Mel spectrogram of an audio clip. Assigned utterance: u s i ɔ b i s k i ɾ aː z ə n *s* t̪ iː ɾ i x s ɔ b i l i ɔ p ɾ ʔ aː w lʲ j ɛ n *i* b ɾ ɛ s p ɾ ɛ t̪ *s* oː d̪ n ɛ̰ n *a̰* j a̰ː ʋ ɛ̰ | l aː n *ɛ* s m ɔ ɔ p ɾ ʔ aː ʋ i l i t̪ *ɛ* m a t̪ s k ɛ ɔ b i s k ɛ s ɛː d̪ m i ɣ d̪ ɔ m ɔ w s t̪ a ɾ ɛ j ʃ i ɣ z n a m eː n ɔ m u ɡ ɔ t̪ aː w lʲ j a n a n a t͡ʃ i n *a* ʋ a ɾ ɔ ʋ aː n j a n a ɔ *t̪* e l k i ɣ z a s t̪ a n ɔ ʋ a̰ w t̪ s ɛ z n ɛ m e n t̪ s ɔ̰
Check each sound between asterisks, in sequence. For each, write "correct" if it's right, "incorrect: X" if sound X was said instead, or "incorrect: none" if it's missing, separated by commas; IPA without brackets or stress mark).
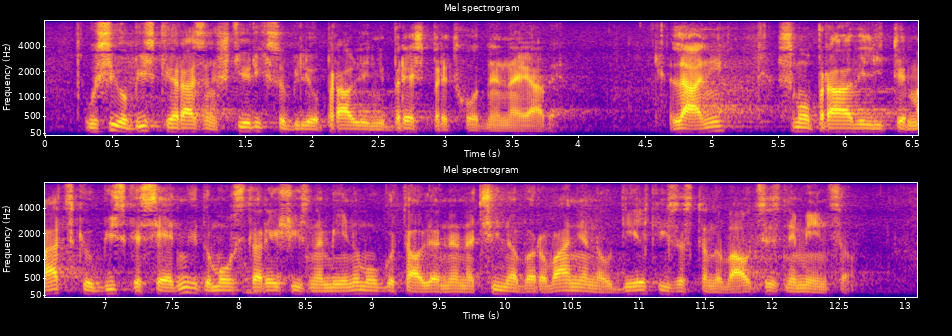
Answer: incorrect: ʃ, correct, incorrect: x, correct, incorrect: i, correct, correct, incorrect: d̪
